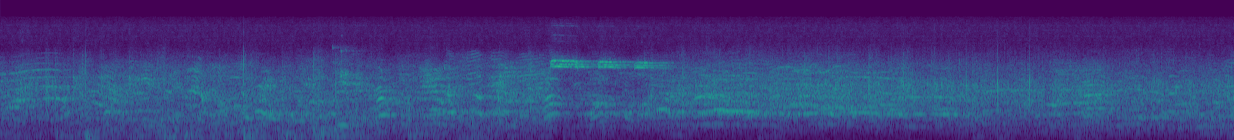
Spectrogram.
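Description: Basketball bouncing on a hardwood gym floor amid crowd chatter and shouting, with a referee's whistle blown in about three short blasts around the middle.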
